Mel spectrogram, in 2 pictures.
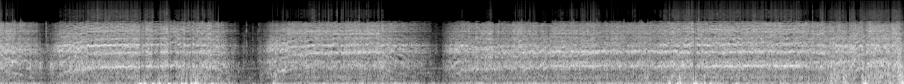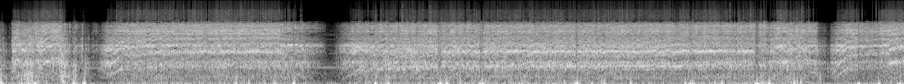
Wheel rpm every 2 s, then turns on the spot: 150, 150, 140, 220, 190, 180, 150, 210, 190.
none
